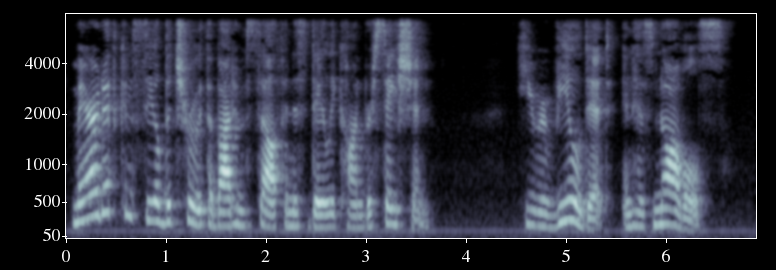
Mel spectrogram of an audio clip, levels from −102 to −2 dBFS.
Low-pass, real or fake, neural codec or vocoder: 7.2 kHz; real; none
